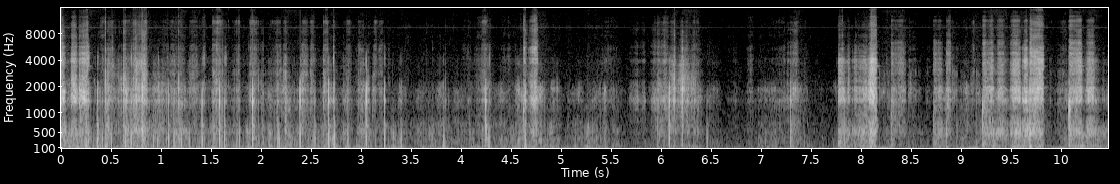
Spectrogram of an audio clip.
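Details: A Boston Terrier burying a bone, recorded on a dog-mounted action cam, pants and snuffles in quick, breathy bursts amid scratchy, scuffling noises.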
